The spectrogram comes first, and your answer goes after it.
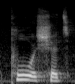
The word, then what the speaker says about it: Площадь: Площадь. O est bien accentué, ça se prononce comme un O. Et donc là, à la fin, on a aussi un D qui est sourd. Hein.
